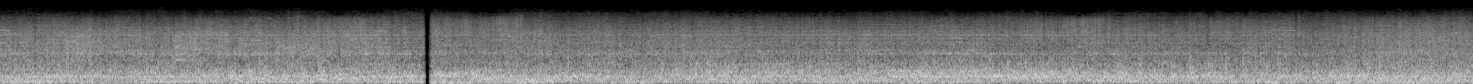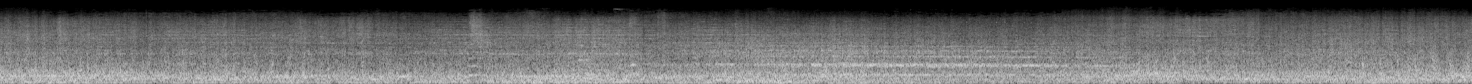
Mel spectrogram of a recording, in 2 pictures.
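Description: Freight cars of a long mixed freight train rolling past close by: a steady rumble with the clickety-clack of wheels over rail joints. A faint wheel squeal comes in for a few seconds past the two-thirds mark.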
